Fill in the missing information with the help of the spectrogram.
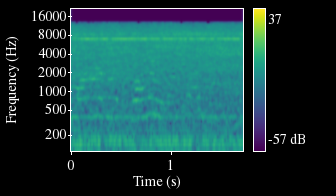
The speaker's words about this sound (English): Sorry, you have a helicopter roaring in the background. Go ahead.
